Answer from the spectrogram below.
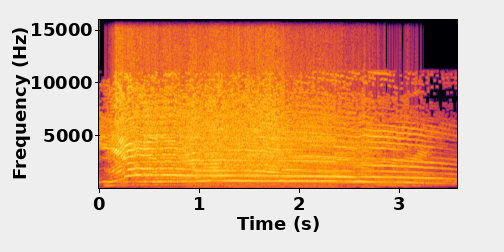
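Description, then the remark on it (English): Several voices scream together in one long, loud, sustained shriek that holds steady for a few seconds before trailing off slightly at the end. “Uh, of course, as all those thoughts are, are running through your heads, what's actually coming out of your mouth is screaming one, two, three.”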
